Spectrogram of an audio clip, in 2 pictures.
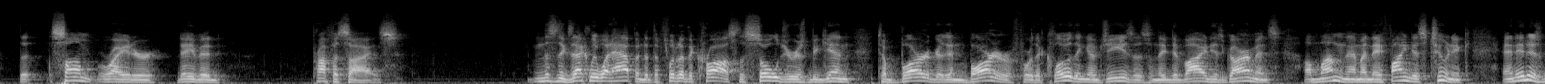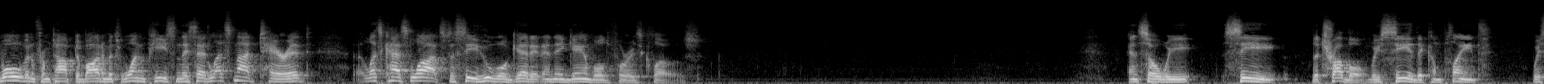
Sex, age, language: male, 40-59, English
